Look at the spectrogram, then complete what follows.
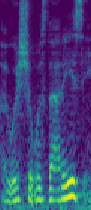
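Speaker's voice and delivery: low, quiet, leaned-in voice, said up close. Leaning in to answer the other player, in a low voice. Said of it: "He leans in and says in a low voice".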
